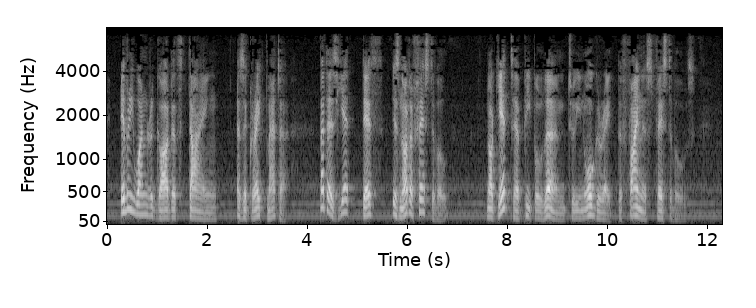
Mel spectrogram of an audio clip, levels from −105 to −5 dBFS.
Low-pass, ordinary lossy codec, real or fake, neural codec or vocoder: 7.2 kHz; MP3, 32 kbps; real; none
